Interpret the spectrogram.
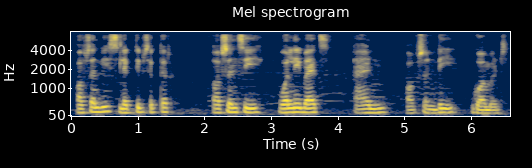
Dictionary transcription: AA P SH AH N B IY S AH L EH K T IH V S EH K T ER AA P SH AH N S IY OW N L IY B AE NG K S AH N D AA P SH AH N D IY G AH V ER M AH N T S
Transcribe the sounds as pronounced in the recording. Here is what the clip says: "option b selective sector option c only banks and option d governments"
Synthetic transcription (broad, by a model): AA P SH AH N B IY S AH L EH K T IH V S EH K T ER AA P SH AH N S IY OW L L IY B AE K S AH N D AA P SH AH N D IY G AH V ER M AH N T S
